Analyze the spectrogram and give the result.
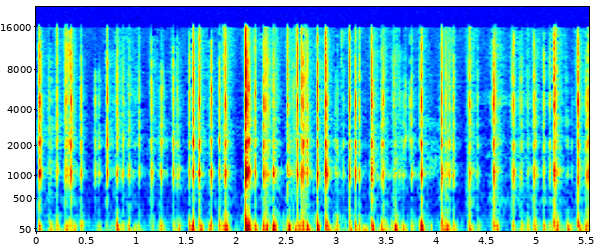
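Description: Fingertips and nails tap quickly on the cardboard cover of a purple spiral notebook held in the hands. The result is a rapid, uneven run of dull, low taps with very short decay and occasional brighter clicks from the nails.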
